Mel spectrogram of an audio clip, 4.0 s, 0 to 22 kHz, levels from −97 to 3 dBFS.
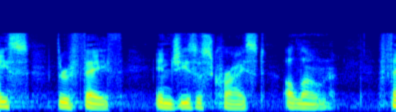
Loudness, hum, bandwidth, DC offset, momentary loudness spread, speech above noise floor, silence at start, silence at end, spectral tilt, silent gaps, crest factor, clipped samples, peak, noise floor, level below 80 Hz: -41 LUFS; none; 7.6 kHz; under 0.1%; 12 LU; 23 dB; 0 s; 0 s; -5.5 dB/octave; none; 20 dB; under 0.1%; -20 dBFS; -63 dBFS; -74 dBFS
